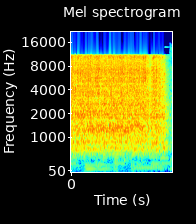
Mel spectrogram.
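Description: Handheld sewing machine running steadily as it chain-stitches through denim, cutting off just before the end.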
